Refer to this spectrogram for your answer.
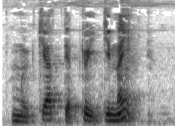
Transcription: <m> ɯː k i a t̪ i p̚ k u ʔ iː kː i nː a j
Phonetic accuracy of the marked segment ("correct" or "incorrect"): correct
